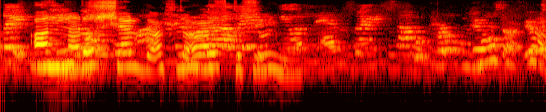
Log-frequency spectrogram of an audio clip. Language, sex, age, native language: Icelandic, female, 10, Icelandic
